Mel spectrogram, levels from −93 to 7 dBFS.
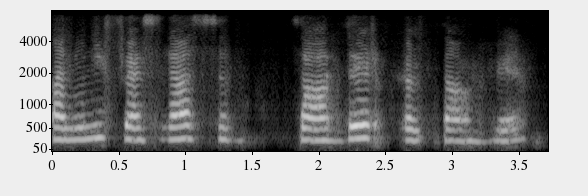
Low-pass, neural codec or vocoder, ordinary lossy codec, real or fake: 7.2 kHz; codec, 16 kHz, 1 kbps, FreqCodec, smaller model; Opus, 64 kbps; fake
